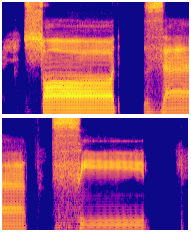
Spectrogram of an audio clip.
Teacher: इनमें सीटी की आवाज आती है · اسی طرح اگلا ہے حروف صفیریہ، ان کو صفیریہ اس لیے کہتے ہیں کہ ان میں سے سیٹی کی آواز آتی ہے۔ زبان کی نوک اور دونوں دانتوں کے اندرونی کنارے سے ادا ہوتے ہیں، ان میں سیٹی کی آواز آتی ہے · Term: सफीर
